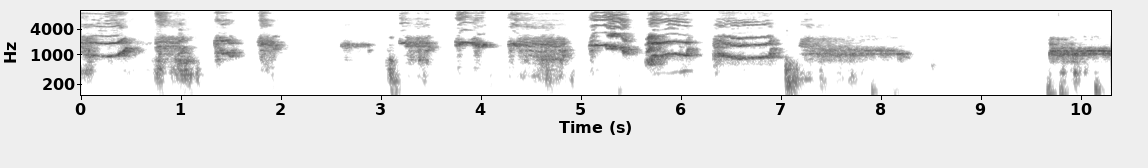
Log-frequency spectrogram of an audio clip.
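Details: Daisy's Cavalier King Charles Spaniel puppies, four weeks old, in their indoor pen: a string of high, wavering whimpers and short yips in quick bursts, then a pause and a final drawn-out whine.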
